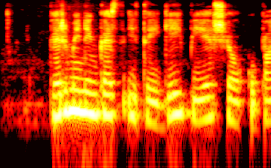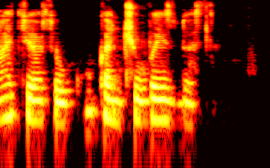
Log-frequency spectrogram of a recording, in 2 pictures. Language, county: Lithuanian, Vilnius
